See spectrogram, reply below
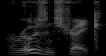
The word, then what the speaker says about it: Rozenstruik: Rozenstruik.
